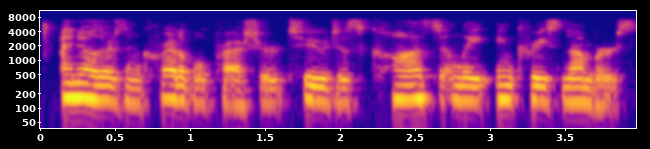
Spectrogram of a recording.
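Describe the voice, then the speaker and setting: At a very fast pace, a woman speaks with a very deep, low pitch. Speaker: nurse practitioner, women's health. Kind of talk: casual interview conversation. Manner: fast talker, says she tends to talk too fast.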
